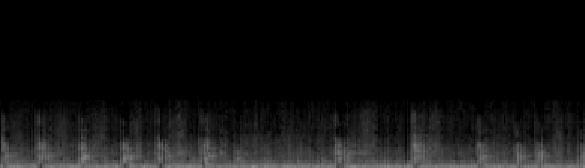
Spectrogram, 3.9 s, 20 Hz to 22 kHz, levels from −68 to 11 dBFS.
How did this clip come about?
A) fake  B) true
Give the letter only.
A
